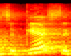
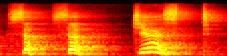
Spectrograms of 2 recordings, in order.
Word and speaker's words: suggest: Các bạn hay đọc là suggest gì đó thì không đúng, mà các bạn phải đọc là suggest, phải bung cho được âm S và âm T ở phía sau này.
